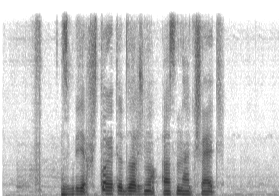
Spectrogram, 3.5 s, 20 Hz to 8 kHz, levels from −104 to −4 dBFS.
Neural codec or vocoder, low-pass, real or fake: codec, 16 kHz in and 24 kHz out, 0.6 kbps, FireRedTTS-2 codec; 7.2 kHz; fake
